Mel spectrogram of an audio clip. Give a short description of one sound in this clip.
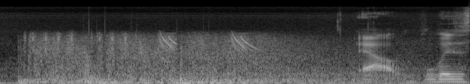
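Tanks rumble and guns fire in a noisy battle.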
